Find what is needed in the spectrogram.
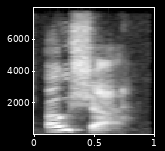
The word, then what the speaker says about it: OSHA: Some of those themes may be OSHA.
